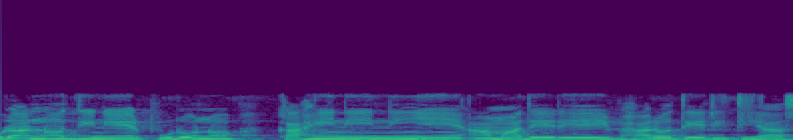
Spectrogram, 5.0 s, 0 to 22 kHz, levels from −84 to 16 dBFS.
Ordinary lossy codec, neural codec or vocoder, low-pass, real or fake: none; vocoder, 44.1 kHz, 128 mel bands every 512 samples, BigVGAN v2; 7.2 kHz; fake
